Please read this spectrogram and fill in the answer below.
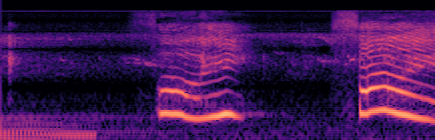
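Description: A strummed guitar chord fades and stops about half a second in. Then a puppet character's voice gives two short, high cries that waver and fall in pitch, about a second apart, like whimpers.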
